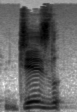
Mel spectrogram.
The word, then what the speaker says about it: Ghislaine: Ghislaine. Okay, that sounds better. Because I don't, you know, it just doesn't sound right. – The S is silent.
